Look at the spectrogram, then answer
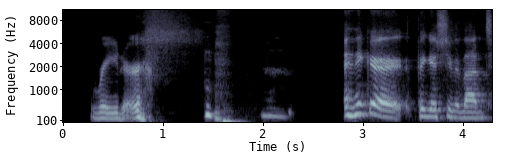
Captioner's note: laughs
